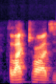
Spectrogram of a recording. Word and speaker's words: Phylactides: Yeah, I've had some chats, and on the weekend, Nathan Phylactides stood out in a – Phylactides is the way we're going to pronounce it until we're told otherwise. I've heard varying pronunciations but been told to go with that.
